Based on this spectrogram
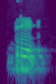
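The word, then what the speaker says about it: bread: कैसे साइलेंट होता है पहला एग्जांपल ब्रेड ब्रेड मतलब होता है रोटी इसे देखिए ई से पहले क्या कहा है ए के पहले ई आ तो यहां देखिए ए के पहले ई आया है और ए यहां पर साइलेंट हो जाता है इसे ब्रेड कहते हैं ब्रेड मतलब रोटी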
